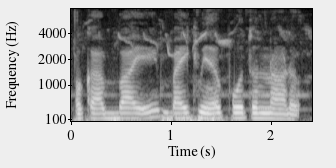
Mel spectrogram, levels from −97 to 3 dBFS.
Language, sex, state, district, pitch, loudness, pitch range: Telugu, male, Telangana, Mahabubabad, 135 Hz, -14 LUFS, 130-140 Hz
